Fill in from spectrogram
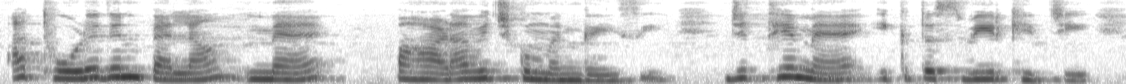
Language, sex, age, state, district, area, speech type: Punjabi, female, 18-30, Punjab, Mansa, urban, spontaneous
